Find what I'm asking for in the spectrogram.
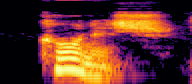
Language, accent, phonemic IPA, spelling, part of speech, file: English, Southern England, /ˈkɔː.nɪʃ/, Cornish, adjective / noun / proper noun, LL-Q1860 (eng)-Cornish.wav
- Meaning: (adjective) 1. Of or pertaining to Cornwall, a county of southwest England 2. Native to Cornwall 3. Of or pertaining to the Cornish language; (noun) The inhabitants of Cornwall, especially native-born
